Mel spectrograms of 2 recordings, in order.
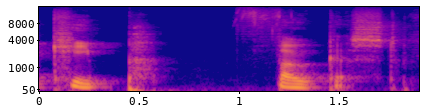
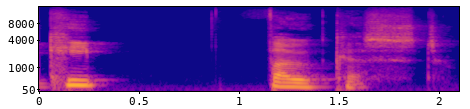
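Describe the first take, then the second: First: The p in keep is fully released. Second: The p in keep is held, not released. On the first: The speaker calls it wrong. "we don't say keep focused because the p and the th are so close" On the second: The speaker calls it right. "So the p doesn't explode"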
